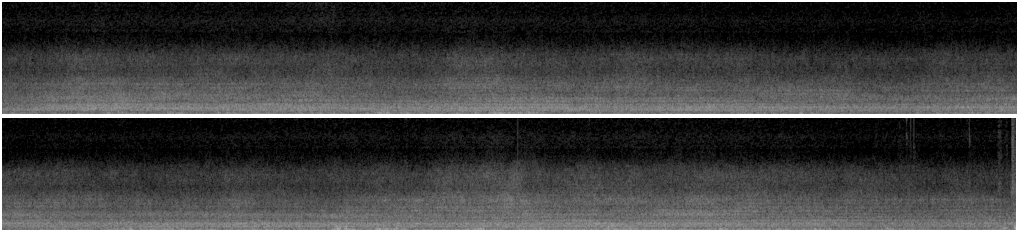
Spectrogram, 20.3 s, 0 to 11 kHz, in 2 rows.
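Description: Jet engines of a TUI Boeing 737-800 and a Jet2 Airbus A321neo waiting near the runway at Manchester Airport, a steady broadband rumble and whine held at even loudness throughout, fairly distant, with no talking.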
